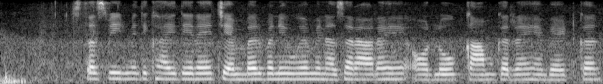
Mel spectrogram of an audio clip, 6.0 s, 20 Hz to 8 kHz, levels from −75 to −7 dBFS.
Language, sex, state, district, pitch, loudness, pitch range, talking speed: Hindi, male, Madhya Pradesh, Bhopal, 195 Hz, -16 LUFS, 185-200 Hz, 230 wpm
